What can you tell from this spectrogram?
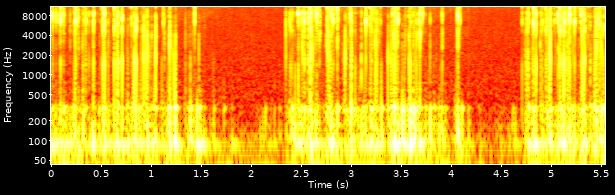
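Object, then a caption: Metal wire-mesh microphone grille. Long nails scratch a hollow metal wire-mesh microphone grille, making dense, rapid scraping clicks over a deep, boomy rumble. The scratching comes in three bursts separated by quieter lulls.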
